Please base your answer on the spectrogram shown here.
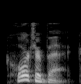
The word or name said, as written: quarterback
